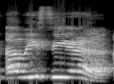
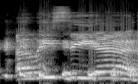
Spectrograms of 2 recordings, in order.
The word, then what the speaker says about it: Alicia: Do not call me Alicia. My name is Alicia. Okay? Alicia.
